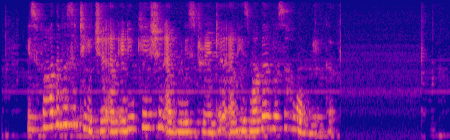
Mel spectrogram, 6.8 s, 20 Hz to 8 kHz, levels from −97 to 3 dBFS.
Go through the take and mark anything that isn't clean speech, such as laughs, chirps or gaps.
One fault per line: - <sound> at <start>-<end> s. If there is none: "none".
none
